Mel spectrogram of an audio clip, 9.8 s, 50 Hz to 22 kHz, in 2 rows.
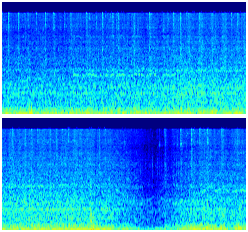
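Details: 2005 Chevy TrailBlazer that sometimes won't start and shakes when running: low steady idle drone, then briefly sags and nearly dies near the end; intermittent stall from a failing ignition switch.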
